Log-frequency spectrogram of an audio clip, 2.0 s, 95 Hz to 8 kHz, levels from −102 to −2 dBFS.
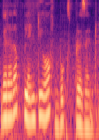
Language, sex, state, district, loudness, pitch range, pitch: English, female, Karnataka, Bangalore, -16 LUFS, 165-200 Hz, 190 Hz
